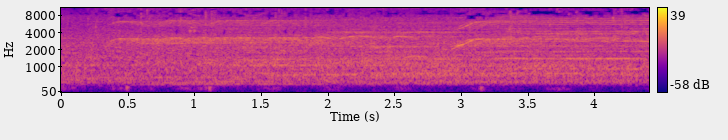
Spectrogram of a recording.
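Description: Arena crowd at a Dominican Republic versus Venezuela basketball qualifier cheers steadily in a broad roar, with a few ball bounces thumping on the court beneath it.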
